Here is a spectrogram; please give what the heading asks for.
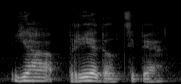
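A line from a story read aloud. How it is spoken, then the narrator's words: Quiet. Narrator (Russian): тихо произнес он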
